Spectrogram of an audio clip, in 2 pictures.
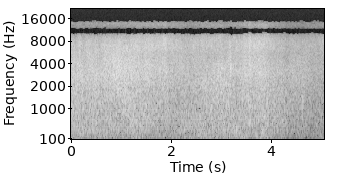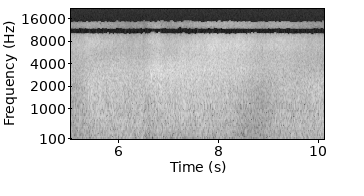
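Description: Ocean surf washing in and out, with wind buffeting the microphone. The rush swells and eases, dropping briefly about halfway through and again near the end.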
